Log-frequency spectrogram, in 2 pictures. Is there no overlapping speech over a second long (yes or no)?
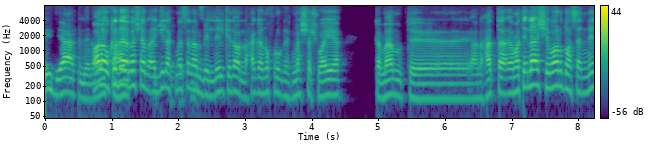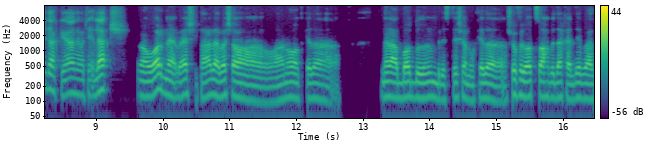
no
